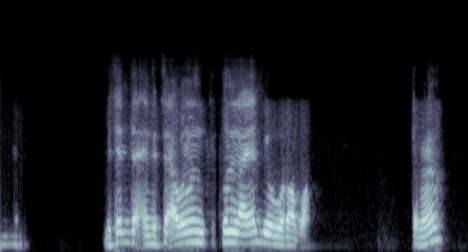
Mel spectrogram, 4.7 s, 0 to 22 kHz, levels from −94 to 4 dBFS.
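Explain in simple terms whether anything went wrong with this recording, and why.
Something did go wrong, and it lasts from the first moment of the speech to the last. The audio has passed through the Speex codec, an older speech compressor from internet calling and game chat. Speex rebuilds the voice from a simple model of the throat plus a coded buzz or hiss that drives it. Too little detail goes into that driving signal, so the speech comes out noticeably rough, hoarse and grainy instead of clean.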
